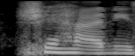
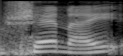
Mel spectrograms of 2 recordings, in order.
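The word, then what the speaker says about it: shehnai: into the instrument next we have the shahani so it is an instrument borrowed from the muslims and it is a prominent instrument in north india so sorry wrong pronunciation so shenai is a musical instrument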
